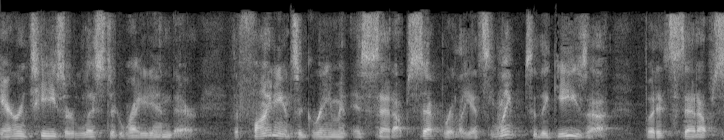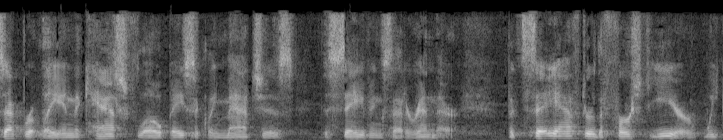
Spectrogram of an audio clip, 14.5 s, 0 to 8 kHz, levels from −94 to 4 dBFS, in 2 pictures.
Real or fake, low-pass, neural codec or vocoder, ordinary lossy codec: fake; 7.2 kHz; vocoder, 22.05 kHz, 80 mel bands, WaveNeXt; AAC, 32 kbps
